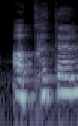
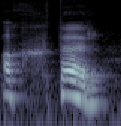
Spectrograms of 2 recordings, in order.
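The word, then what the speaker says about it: अख़्तर: English में के H, English में जब स्पेलिंग में के एच का प्रयोग होता है तो ख का प्रयोग वहाँ पर किया जाता है। जैसे खान, ख, खान। अख्तर, अख्तर नहीं है ये, अख्तर।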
